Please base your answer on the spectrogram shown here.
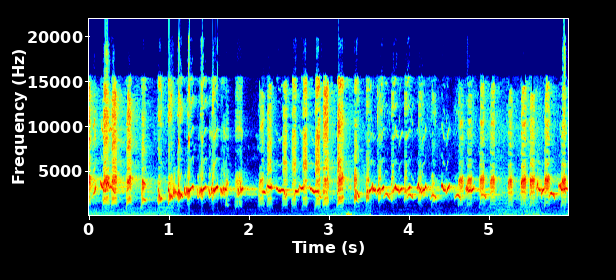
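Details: Yellow-vented bulbul in continuous 'nggaruda' style song, played as a lure to call wild sooty-headed bulbuls: rapid bubbly chattering warbles, dense and unbroken for six seconds, with a brief low thump midway.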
